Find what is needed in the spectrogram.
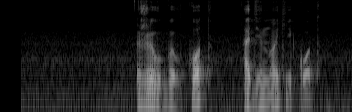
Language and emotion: Russian, neutral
